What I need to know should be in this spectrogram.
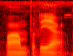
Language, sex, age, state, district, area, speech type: Santali, male, 30-45, West Bengal, Purba Bardhaman, rural, spontaneous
